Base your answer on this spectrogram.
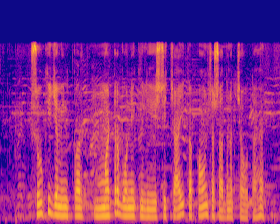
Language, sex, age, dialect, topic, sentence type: Hindi, male, 25-30, Awadhi Bundeli, agriculture, question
